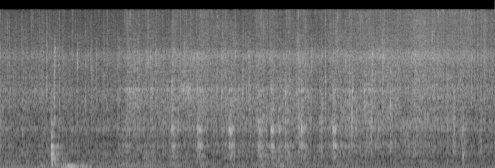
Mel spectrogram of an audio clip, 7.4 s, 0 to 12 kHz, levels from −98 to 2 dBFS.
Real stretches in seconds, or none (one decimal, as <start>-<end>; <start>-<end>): 0.0-7.4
